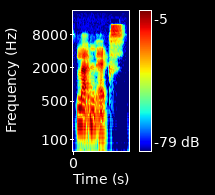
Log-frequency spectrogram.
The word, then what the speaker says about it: Latinx: know which country so the proper way to say it's Latin X for if you don't know if it's Hispanic but you don't know which country so you say latinx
